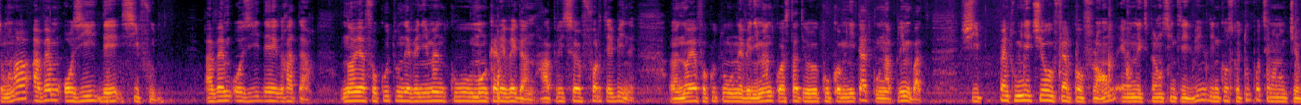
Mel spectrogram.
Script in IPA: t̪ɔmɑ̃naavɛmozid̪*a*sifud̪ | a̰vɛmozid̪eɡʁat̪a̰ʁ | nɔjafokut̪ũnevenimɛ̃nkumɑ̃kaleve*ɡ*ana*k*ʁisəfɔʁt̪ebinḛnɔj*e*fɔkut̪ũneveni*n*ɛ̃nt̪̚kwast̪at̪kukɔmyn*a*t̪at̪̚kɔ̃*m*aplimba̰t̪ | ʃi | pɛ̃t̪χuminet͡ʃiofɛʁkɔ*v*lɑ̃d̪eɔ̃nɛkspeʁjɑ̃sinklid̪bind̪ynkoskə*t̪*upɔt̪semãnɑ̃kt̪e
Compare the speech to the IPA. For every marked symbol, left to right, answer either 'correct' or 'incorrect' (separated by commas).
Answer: incorrect, correct, incorrect, incorrect, incorrect, incorrect, incorrect, incorrect, correct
